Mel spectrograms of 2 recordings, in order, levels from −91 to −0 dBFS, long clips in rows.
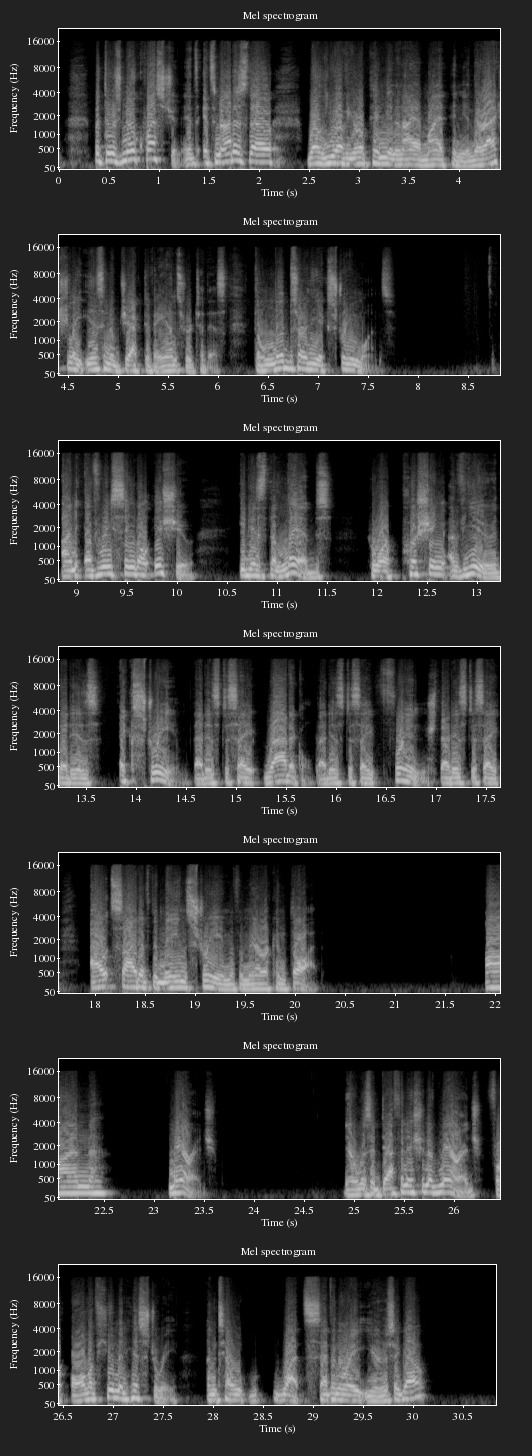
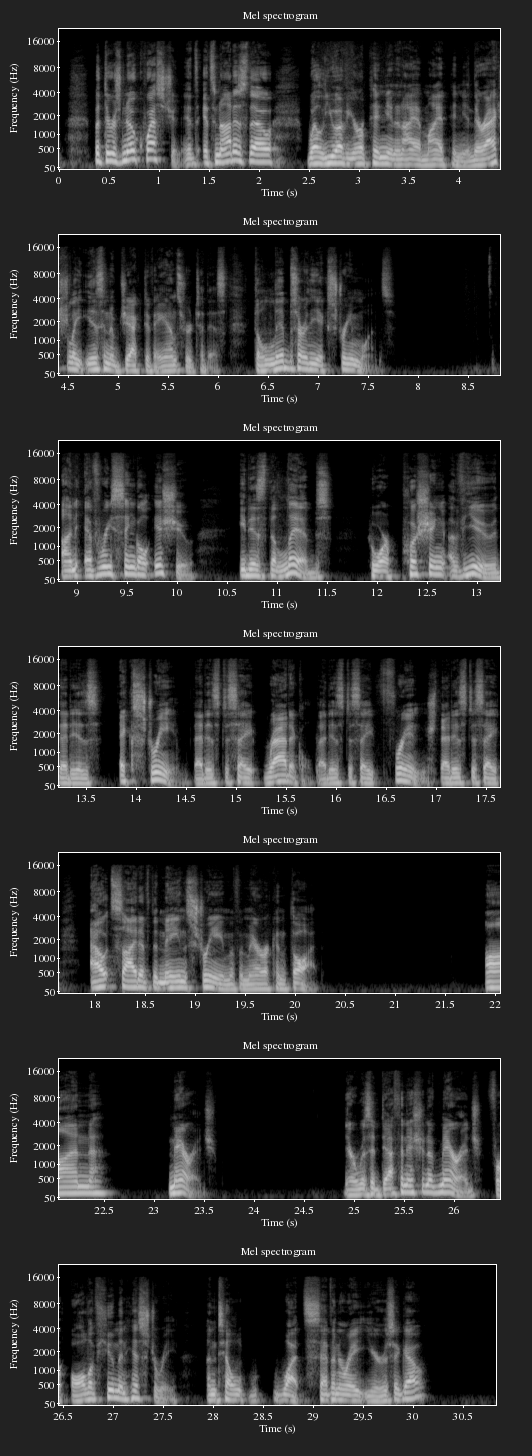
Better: second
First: distortion; heavy; 17% of the sound clipped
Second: none

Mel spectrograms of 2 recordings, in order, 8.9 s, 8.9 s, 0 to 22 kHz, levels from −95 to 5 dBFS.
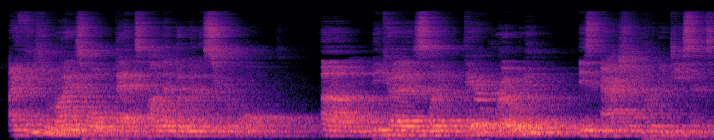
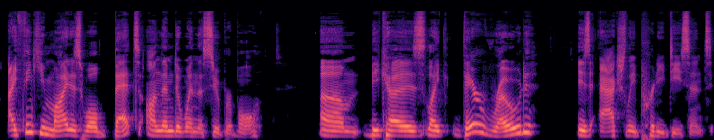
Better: second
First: room echo; strong; dies away in 2.3 s // off-mic speech; far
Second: none

